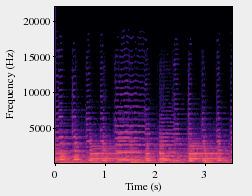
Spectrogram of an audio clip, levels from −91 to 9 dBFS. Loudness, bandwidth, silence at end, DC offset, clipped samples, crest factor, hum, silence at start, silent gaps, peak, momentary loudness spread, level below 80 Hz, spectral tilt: -23 LUFS; 15 kHz; 0 s; under 0.1%; under 0.1%; 14 dB; none; 0 s; none; -10 dBFS; 3 LU; -34 dBFS; -5.5 dB/octave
